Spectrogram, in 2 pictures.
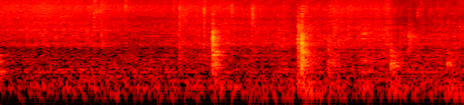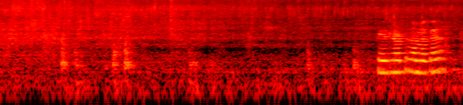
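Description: A metal spoon scrapes and knocks against a pan as food is stirred.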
